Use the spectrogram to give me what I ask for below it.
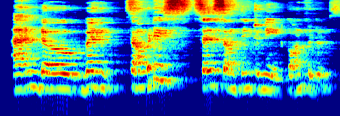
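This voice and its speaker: A woman is talking. Her voice carries audible room echo. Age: 70s. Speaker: film journalist. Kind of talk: interview. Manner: halting.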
